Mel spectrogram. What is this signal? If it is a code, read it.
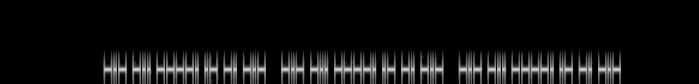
Morse code, heard as a keyed tone, about 50 wpm, 700 Hz. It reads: KD9ANK KD9ANK KD9ANK
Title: USA Call Signs Repeated 3x 50wpm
